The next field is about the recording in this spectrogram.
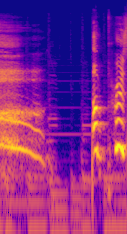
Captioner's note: gasp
